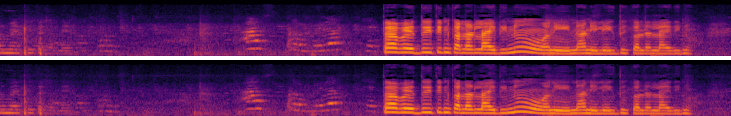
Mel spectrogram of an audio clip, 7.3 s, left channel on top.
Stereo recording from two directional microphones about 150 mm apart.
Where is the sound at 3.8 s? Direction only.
25° right (ahead or behind).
